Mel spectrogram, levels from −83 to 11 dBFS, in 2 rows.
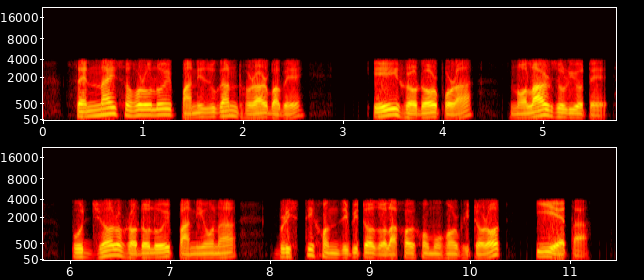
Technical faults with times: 0.00-11.46 G.726 ADPCM

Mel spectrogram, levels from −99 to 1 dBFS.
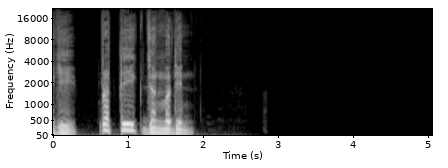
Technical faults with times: none

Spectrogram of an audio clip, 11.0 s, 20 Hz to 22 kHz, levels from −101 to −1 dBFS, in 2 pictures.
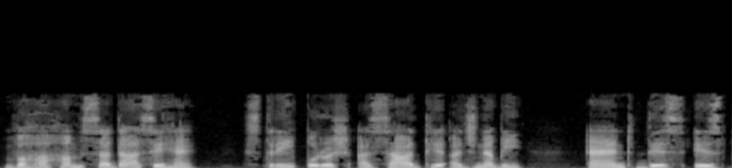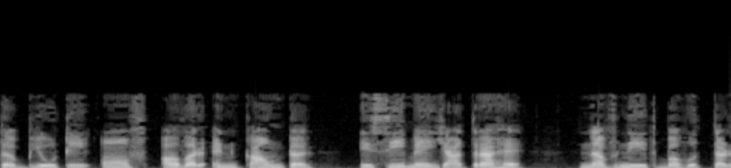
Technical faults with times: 0.00-10.97 AAC compression

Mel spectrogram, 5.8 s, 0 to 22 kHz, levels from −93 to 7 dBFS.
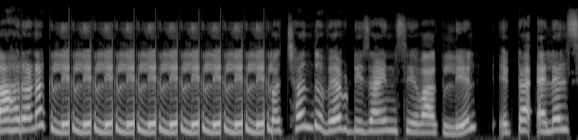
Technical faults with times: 0.69-2.72 broken-record loop

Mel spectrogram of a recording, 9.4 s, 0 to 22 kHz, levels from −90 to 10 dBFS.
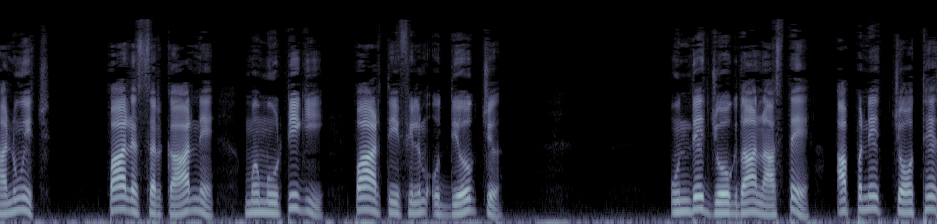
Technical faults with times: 0.00-9.38 transcoding between lossy codecs

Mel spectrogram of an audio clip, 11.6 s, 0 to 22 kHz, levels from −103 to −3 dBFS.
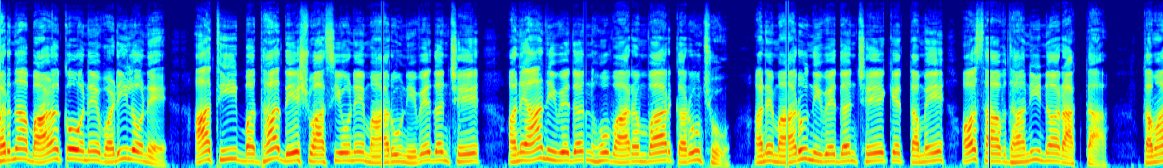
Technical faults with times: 1.79-1.81 gap between chunks
3.81-3.84 gap between chunks
5.84-5.86 gap between chunks
7.86-7.88 gap between chunks
9.88-9.91 gap between chunks

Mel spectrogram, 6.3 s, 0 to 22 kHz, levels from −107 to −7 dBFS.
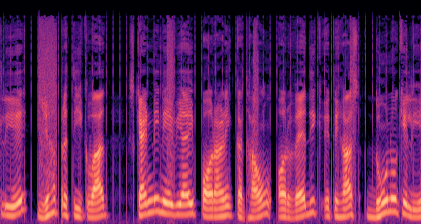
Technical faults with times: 0.00-6.32 Wi-Fi interference

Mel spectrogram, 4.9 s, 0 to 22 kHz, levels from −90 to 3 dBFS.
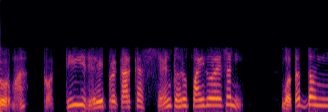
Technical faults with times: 0.00-4.93 G.723.1 codec

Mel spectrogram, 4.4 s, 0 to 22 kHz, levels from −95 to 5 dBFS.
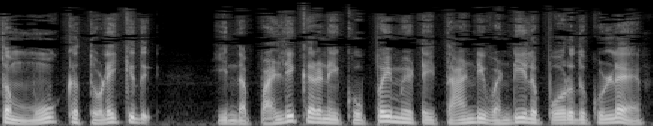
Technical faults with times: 0.78-0.83 pre-echo
1.96-2.02 pre-echo
2.76-2.81 pre-echo

